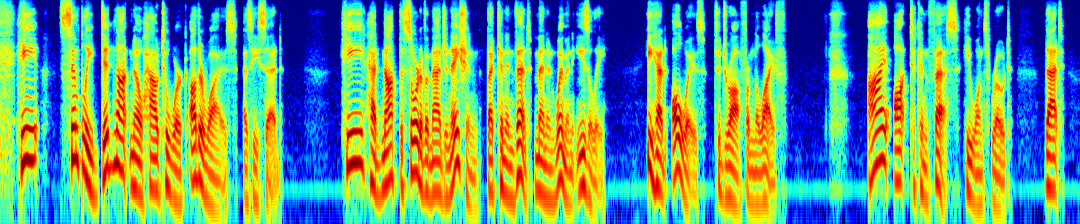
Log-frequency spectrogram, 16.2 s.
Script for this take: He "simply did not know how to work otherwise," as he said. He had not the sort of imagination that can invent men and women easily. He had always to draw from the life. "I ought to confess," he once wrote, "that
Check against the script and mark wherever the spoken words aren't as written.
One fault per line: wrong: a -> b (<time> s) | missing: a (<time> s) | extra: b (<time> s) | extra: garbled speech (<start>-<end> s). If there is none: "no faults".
no faults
